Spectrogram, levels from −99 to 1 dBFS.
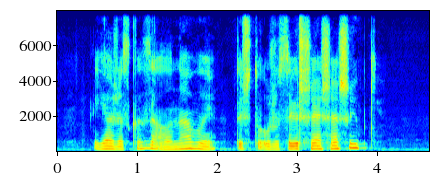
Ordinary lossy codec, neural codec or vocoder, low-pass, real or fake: none; codec, 16 kHz, 4 kbps, FreqCodec, larger model; none; fake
